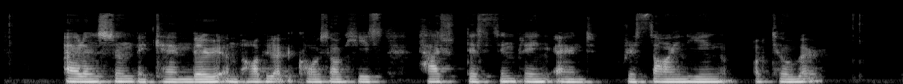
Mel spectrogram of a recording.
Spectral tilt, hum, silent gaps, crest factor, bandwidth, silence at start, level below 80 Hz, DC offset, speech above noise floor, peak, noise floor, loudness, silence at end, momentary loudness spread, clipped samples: -7.5 dB/octave; none; none; 16 dB; 11.5 kHz; 0.65 s; -48 dBFS; under 0.1%; 42 dB; -2 dBFS; -59 dBFS; -18 LUFS; 0.8 s; 11 LU; under 0.1%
